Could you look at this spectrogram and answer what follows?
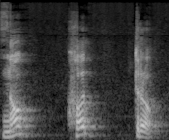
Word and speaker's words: নক্ষত্র: মানে অধনি তাই না আদিতে অ এর পরে কি আছে অ এর পরে খিয় আছে তাইলে অ এর উচ্চারণ হয়ে যাবে ও এর মত তাহলে কি হবে নক্ষত্র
